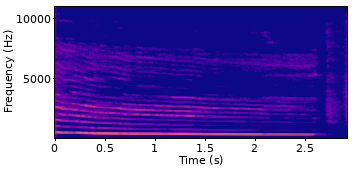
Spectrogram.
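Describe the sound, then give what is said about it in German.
A single long wolf howl, loud, holding a steady tone that sinks slowly in pitch for a few seconds before breaking off, followed by a brief faint rustle. “Das sind Wölfe.”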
